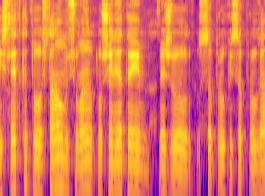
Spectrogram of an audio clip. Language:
Bulgarian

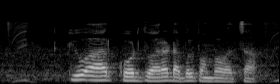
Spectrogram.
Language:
Telugu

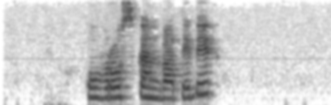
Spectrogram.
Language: Mari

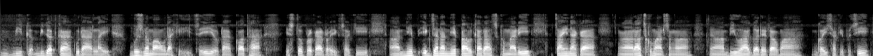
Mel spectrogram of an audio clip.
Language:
Nepali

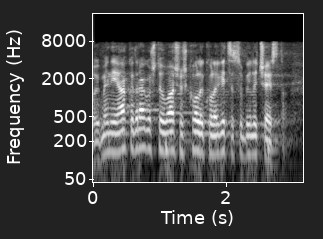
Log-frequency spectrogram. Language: Croatian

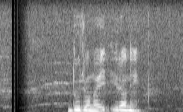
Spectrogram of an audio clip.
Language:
Bangla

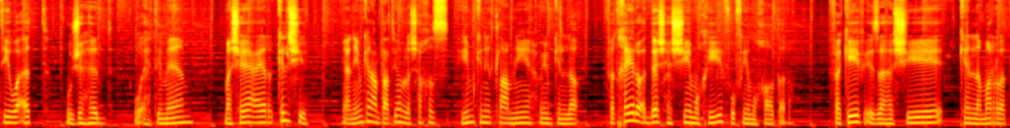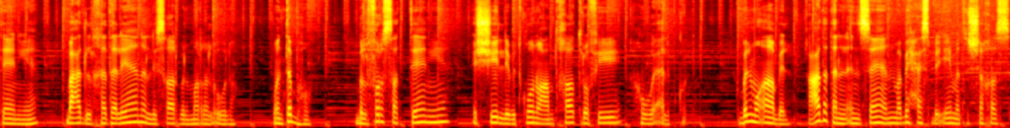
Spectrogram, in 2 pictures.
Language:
Arabic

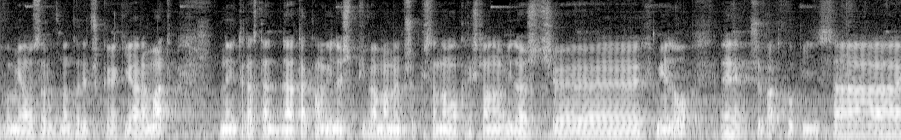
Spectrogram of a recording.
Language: Polish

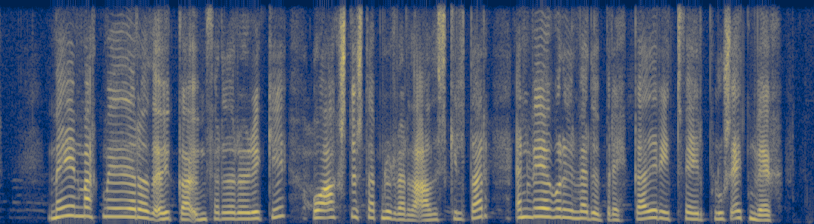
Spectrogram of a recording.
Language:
Icelandic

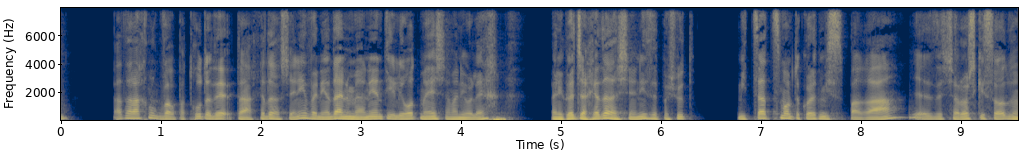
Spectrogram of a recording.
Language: Hebrew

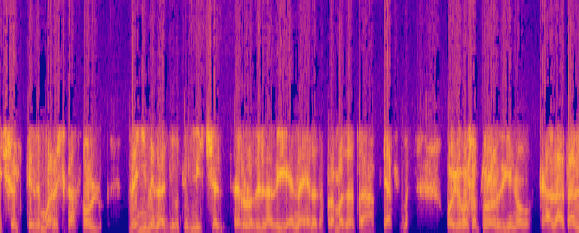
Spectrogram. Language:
Greek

